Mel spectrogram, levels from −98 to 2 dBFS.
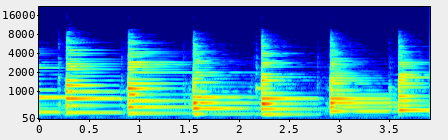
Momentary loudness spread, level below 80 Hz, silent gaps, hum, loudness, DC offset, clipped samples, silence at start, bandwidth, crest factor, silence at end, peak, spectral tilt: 11 LU; -78 dBFS; none; none; -27 LUFS; under 0.1%; under 0.1%; 0 s; 9.4 kHz; 18 dB; 0 s; -8 dBFS; -4 dB/octave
